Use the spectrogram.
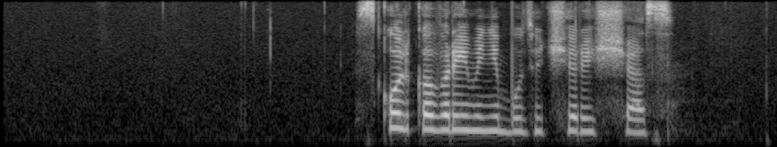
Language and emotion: Russian, neutral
